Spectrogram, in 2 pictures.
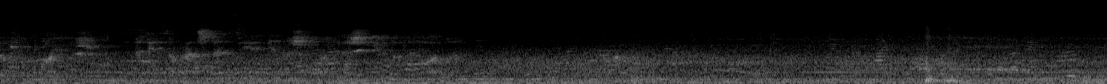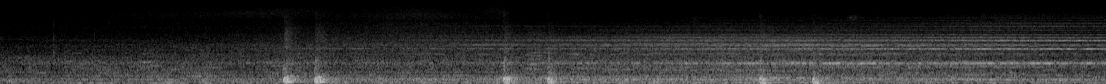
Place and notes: Train Station - Nine, 4775-446, Portugal - Train Station - Nine (Portugal)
